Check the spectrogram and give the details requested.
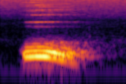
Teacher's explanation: I call that sound high, high, back sound. I call it rounded. I call it tense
